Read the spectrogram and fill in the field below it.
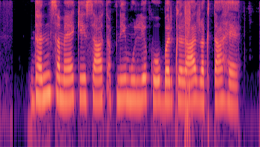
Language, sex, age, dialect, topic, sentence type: Hindi, female, 41-45, Garhwali, banking, statement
